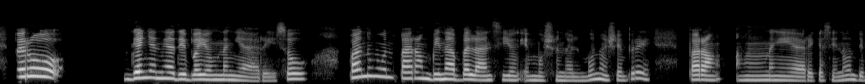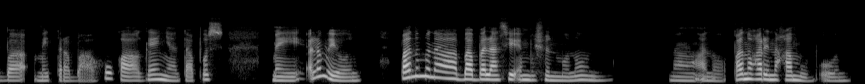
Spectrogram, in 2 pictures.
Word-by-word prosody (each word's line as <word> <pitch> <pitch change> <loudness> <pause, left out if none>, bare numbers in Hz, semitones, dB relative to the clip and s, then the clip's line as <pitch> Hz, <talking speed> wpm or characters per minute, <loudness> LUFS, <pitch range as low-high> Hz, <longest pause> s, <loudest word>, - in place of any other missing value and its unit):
Pero, 365 -2 +7 0.6
ganiyan 290 +4 +5
nga 275 - +5
‘di 240 -2 +4
ba 230 - +3
yung 220 -1 +2
nangyari. 175 -5 -3
So 255 +1 0 0.4
paano 360 +5 +4
mo 380 - +1 0.2
parang 280 -1 +3
binabalanse 225 -4 +2
yung 200 - -5
emosyonal 190 -2 -6
mo 190 +4 -6
nun? 240 -4 0
Siyempre, 230 +6 -5 0.3
parang 220 -1 +3 0.2
ang 200 0 -4
nangyayari 190 -3 -3
kasi 185 0 -10
nun 215 +4 -4
‘di 195 - -7
ba, 180 0 -5
may 180 0 -9
trabaho 170 +10 -8
ka 180 -2 -2
ganiyan, 215 -4 -3
tapos 230 +3 -6 0.5
may 180 +1 -4
alam 370 +2 +1
mo 240 - +2
yun, 175 -3 -2 0.5
paano 325 +7 +4
mo 385 - +2
nababalanse 235 -7 +3
yung 210 -1 -2
emosyon 205 -1 -5
mo 180 - -6
nun 195 -1 -8 0.6
ng 180 -1 -8
ano, 165 -2 -9
paano 240 +3 +3
ka 240 - +1
rin 215 - +1
nakamove-on? 175 -4 -5
210 Hz, 160 wpm, -22 LUFS, 185-245 Hz, 0.6 s, Pero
